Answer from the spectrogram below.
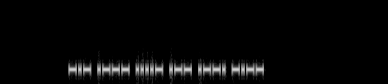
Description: Morse code, heard as a keyed tone, about 54 wpm, 700 Hz. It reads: KJ4WPY
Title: USA Call Signs - 6 Characters - 8x Character Spacing - 50wpm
